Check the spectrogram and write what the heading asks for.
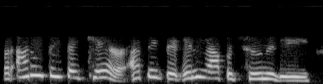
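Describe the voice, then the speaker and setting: A woman's voice: high-pitched, very animated, a little fast. A female podcast co-host speaks with passion in a conversational way. She comes through a tinny, phone-like line that is dry with no room echo. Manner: impassioned, conversational. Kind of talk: podcast commentary.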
